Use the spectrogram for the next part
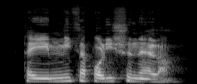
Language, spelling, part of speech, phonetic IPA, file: Polish, tajemnica poliszynela, noun, [ˌtajɛ̃mʲˈɲit͡sa ˌpɔlʲiʃɨ̃ˈnɛla], LL-Q809 (pol)-tajemnica poliszynela.wav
